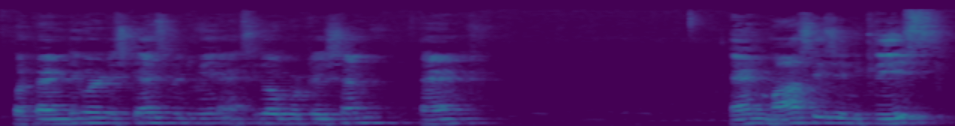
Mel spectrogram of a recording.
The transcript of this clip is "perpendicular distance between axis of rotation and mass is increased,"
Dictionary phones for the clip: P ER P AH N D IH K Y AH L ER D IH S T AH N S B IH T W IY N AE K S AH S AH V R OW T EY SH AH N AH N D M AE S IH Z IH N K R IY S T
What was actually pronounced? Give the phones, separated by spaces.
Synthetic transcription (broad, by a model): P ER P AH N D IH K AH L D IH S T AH S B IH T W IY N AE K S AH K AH P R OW T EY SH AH N AH N D M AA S IH Z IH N K R IY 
